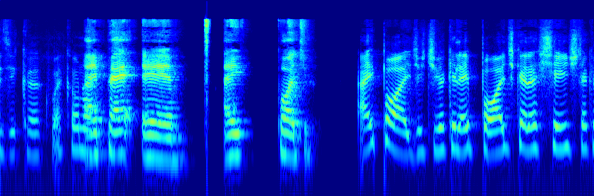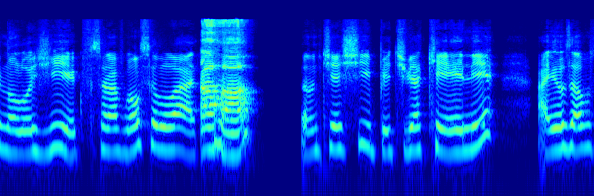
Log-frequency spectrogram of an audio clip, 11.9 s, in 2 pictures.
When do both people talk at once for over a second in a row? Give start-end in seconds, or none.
none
